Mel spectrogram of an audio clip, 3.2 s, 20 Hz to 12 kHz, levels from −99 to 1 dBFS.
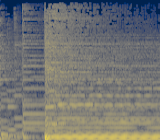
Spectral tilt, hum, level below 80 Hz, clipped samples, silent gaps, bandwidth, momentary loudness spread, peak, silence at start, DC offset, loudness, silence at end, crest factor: -5 dB/octave; none; -26 dBFS; under 0.1%; none; 11.5 kHz; 12 LU; -4 dBFS; 0 s; under 0.1%; -21 LUFS; 0 s; 16 dB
